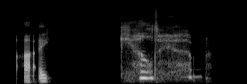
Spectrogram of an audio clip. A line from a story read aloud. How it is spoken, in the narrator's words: whispered and repeated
